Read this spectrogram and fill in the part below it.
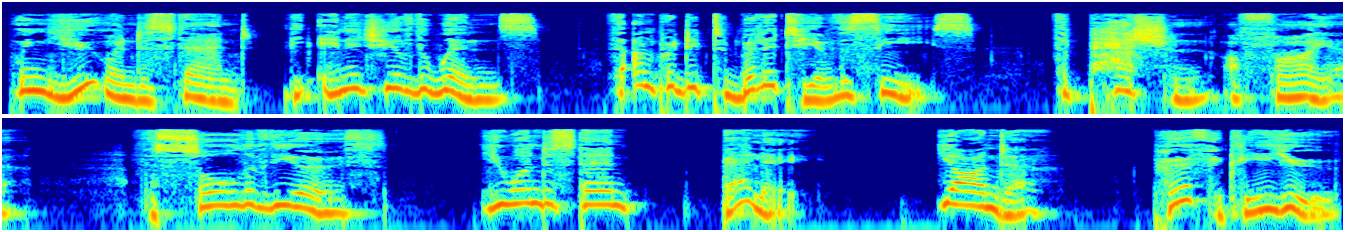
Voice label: English Soft Sell

